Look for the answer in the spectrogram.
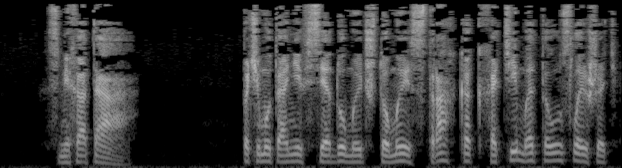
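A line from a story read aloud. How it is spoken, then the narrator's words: Snorting. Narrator (Russian): хмыкнул Струпьер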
